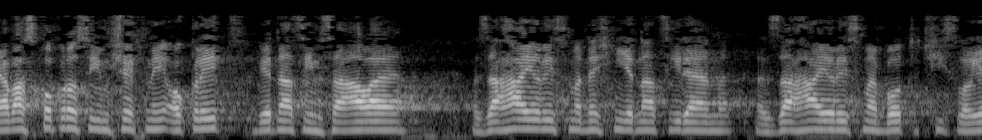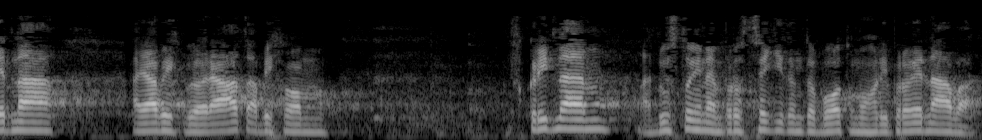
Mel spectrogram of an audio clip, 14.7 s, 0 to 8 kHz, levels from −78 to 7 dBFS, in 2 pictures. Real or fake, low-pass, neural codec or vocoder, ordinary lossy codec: fake; 7.2 kHz; codec, 16 kHz, 16 kbps, FunCodec, trained on Chinese and English, 50 frames a second; MP3, 24 kbps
